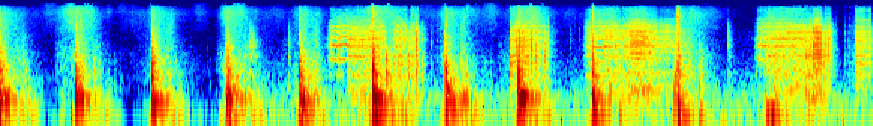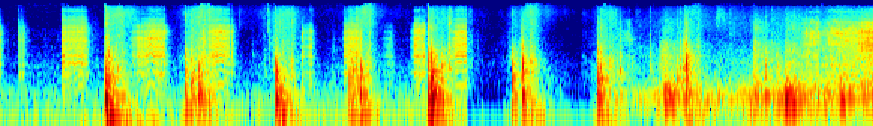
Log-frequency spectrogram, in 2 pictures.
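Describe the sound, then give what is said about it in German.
A steady series of footsteps thud across the wooden floorboards of an old house, each step paired with creaks and groans from the old wood, moderately loud, as people head toward the cellar, with no one speaking. “Das alte Haus knarzt bei jedem Schritt.”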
